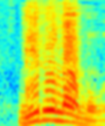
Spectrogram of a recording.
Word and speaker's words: 미루나무: 지금 선생님들처럼 또 일반인들처럼 대부분의 사람들은 그냥 미루나무 이렇게 얘기를 해요 그러니까 유가 우로 단모음화 된 것이 압도적으로 많이 쓰이니까 그쪽을 표준어로 정한 거죠 뭐 의뢰 그래 뭐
